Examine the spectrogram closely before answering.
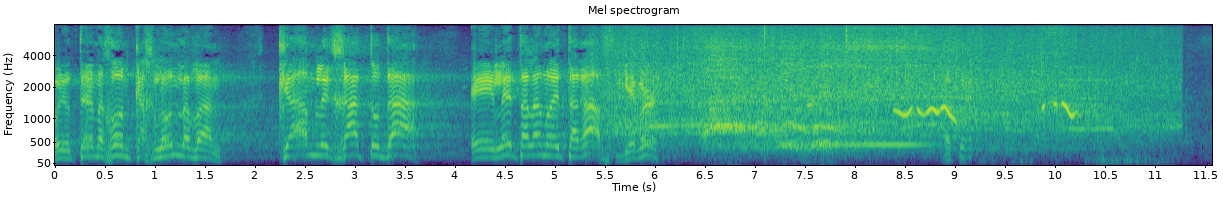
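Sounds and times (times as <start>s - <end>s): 
speech: 0.0s - 6.2s, 8.9s - 9.2s
audience clapping and cheering: 5.3s - 11.3s.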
